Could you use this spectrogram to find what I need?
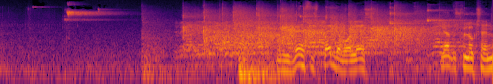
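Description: Sneakers squeak sharply on a hardwood court in a large echoing hall.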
